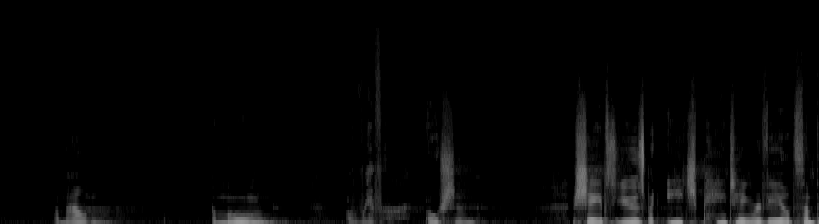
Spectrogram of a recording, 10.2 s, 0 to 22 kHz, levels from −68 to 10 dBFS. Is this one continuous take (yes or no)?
no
